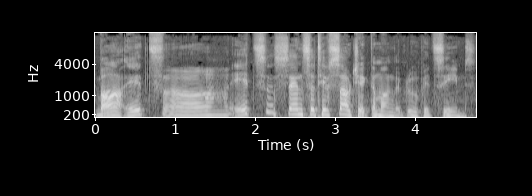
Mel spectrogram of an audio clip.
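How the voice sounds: Delivered at a slow pace, the put-on character voice has a slightly mellow tone and big pitch swings. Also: man, high pitch for a man.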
